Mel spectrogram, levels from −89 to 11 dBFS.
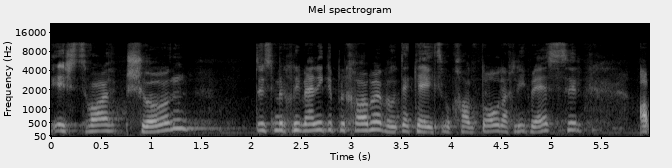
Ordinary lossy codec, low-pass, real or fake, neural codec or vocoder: none; 10.8 kHz; fake; codec, 24 kHz, 3 kbps, HILCodec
